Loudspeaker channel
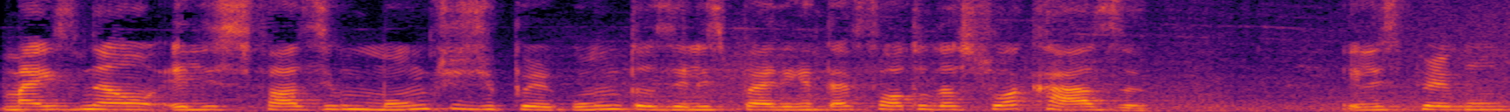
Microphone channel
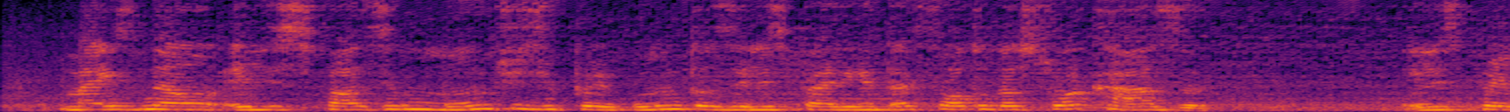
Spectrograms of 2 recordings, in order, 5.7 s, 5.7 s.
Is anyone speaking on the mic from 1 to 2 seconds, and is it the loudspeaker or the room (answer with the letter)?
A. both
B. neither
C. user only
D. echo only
D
